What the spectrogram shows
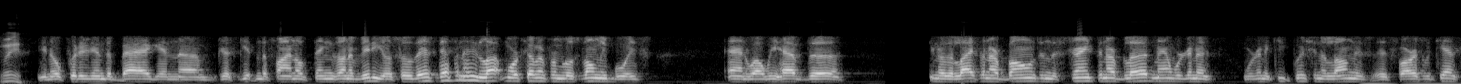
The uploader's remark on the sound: chats on the phone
